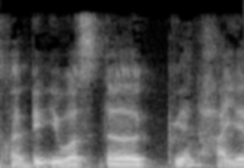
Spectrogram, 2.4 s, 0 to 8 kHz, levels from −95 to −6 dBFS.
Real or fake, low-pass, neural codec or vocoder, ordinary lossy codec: fake; 7.2 kHz; codec, 16 kHz in and 24 kHz out, 2.2 kbps, FireRedTTS-2 codec; AAC, 48 kbps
